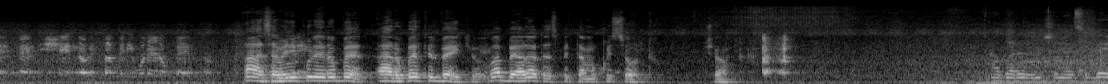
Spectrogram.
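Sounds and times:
voice through intercom speaker: 0.0 - 2.1.

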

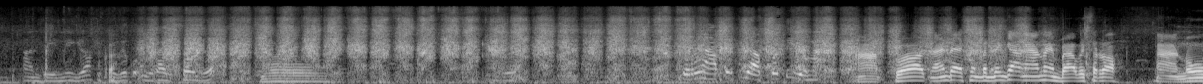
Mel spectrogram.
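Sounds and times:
rhythmic scraping: 0.0 - 11.3.

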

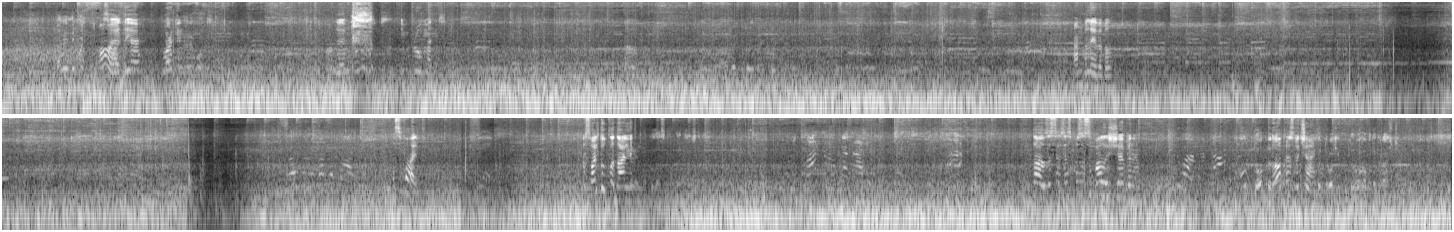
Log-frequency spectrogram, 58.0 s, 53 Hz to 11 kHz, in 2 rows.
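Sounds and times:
car tyres and engine rumble: 0.0 - 58.0.

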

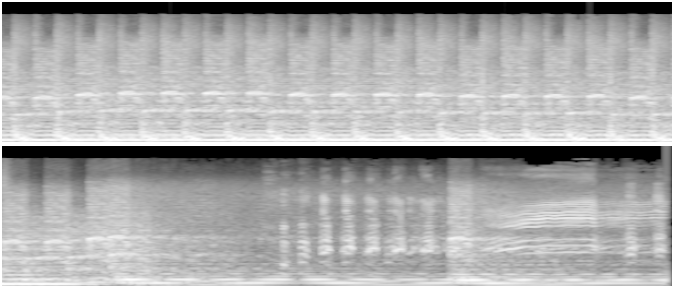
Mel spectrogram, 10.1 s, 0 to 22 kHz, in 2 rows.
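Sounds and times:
stuttering synth stabs: 0.0 - 8.7
distorted bass line: 0.0 - 8.8
hardcore electronic track: 0.0 - 10.0.

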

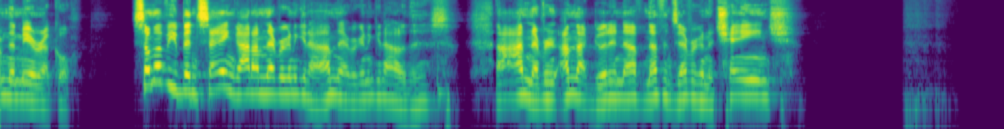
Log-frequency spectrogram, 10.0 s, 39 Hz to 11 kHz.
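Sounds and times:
breath into microphone: 4.6 - 5.0, 9.0 - 9.6.

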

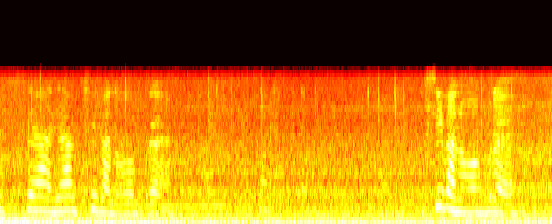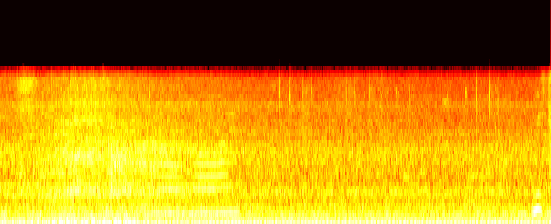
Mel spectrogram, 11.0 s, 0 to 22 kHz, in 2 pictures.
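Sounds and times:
low rumble of traffic: 0.0 - 11.0
vehicle driving past: 5.0 - 8.2.

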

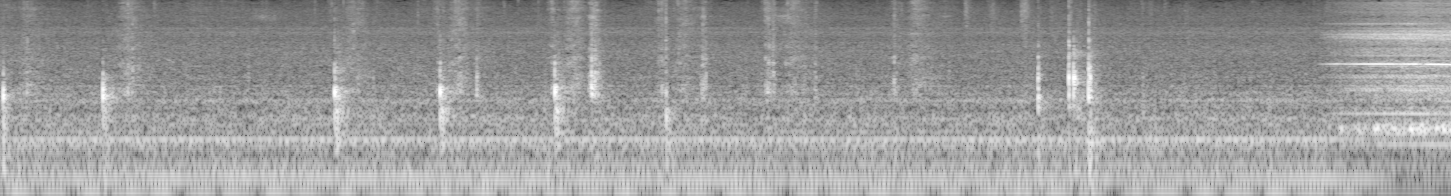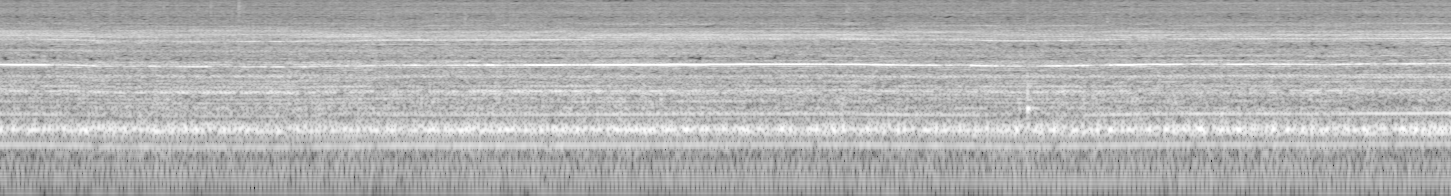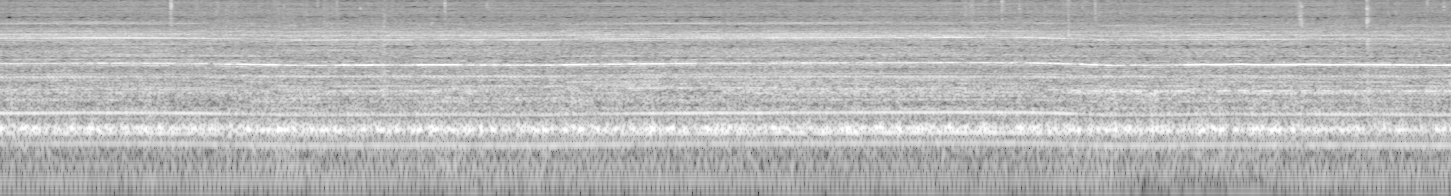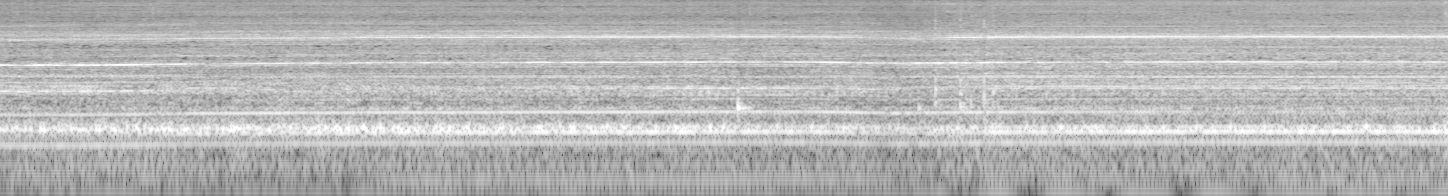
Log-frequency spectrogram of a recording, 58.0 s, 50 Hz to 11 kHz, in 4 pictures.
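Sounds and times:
electric meat grinder whining: 13.2 - 58.0.

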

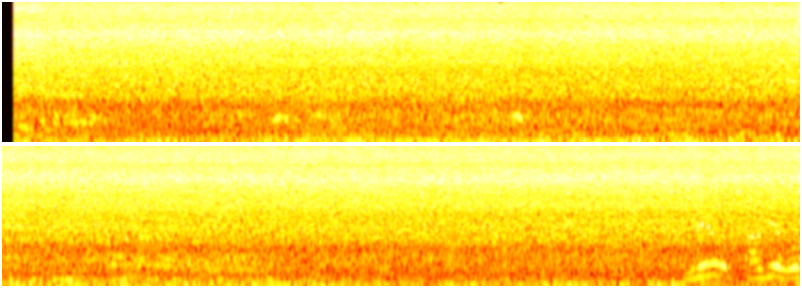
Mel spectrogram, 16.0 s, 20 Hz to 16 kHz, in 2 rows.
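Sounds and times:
faint voices: 0.1 - 13.1
waterfall rushing: 0.1 - 15.9.

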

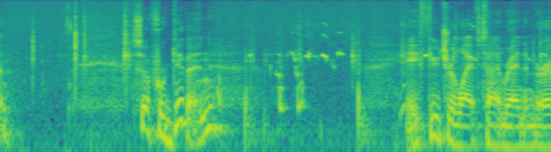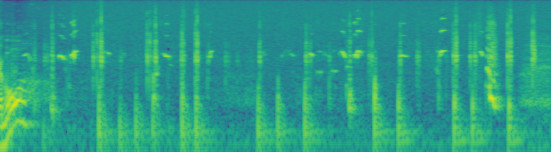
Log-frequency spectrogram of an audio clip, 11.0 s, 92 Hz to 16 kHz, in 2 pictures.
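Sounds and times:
marker tapping and squeaking on glass: 1.3 - 11.0.

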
